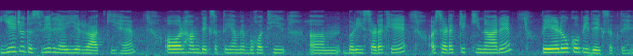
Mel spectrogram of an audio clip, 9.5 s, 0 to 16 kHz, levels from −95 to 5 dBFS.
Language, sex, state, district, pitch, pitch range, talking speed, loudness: Hindi, female, Nagaland, Dimapur, 220 Hz, 205-240 Hz, 190 wpm, -17 LUFS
